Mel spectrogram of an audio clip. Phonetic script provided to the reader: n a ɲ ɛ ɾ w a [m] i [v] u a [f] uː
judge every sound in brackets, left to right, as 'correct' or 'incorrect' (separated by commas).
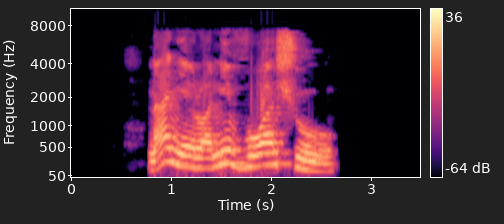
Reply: incorrect, correct, incorrect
